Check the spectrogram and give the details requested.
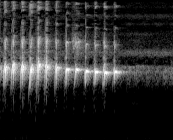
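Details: Short greater green leafbird lure trill: about fourteen rapid buzzy pulses in just over a second, then fading into a thin sustained tone.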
